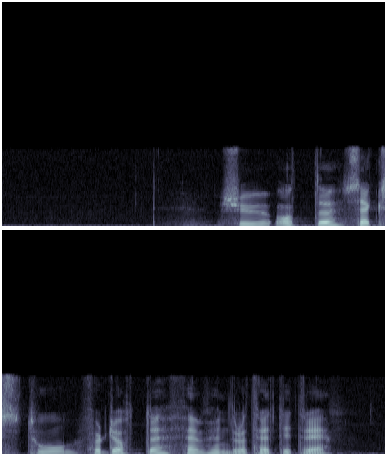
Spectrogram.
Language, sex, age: Norwegian, male, 37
